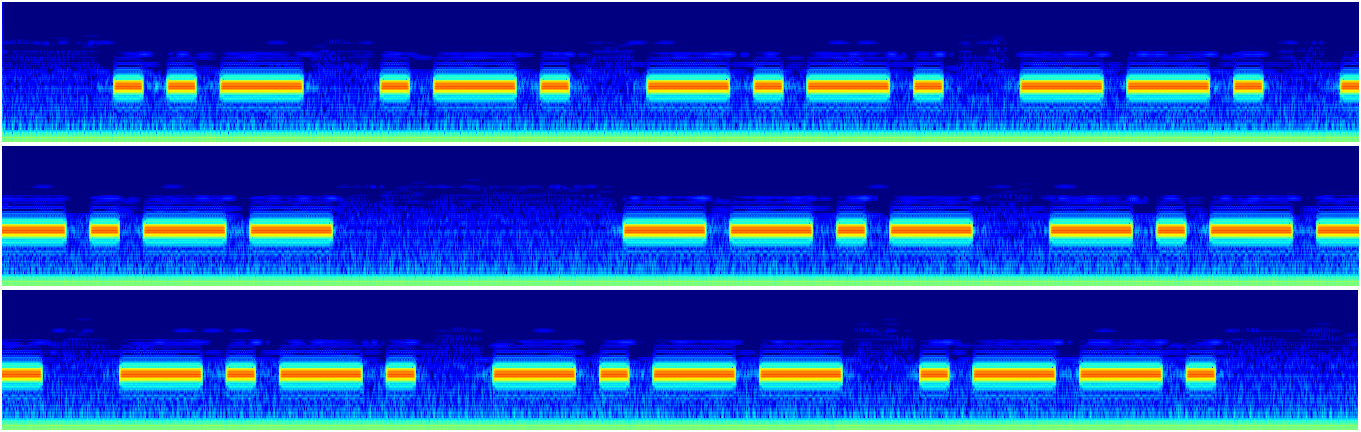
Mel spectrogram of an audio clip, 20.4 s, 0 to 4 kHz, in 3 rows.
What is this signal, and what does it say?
Morse code, heard as a keyed tone, about 9 wpm, 800 Hz. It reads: URCGY QYCYP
